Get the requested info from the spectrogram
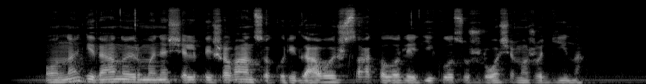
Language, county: Lithuanian, Šiauliai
